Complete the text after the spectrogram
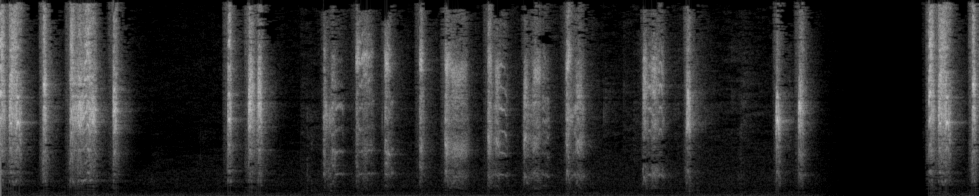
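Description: A European hamster gives harsh, high-pitched squeaks in quick, irregular bursts.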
